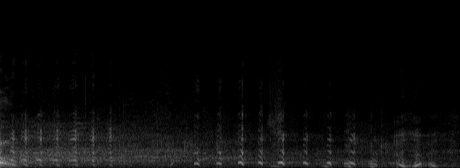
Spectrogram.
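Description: Human laughter in quick rhythmic bursts, about three per second, with murmured speech at the start and no animal sound.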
